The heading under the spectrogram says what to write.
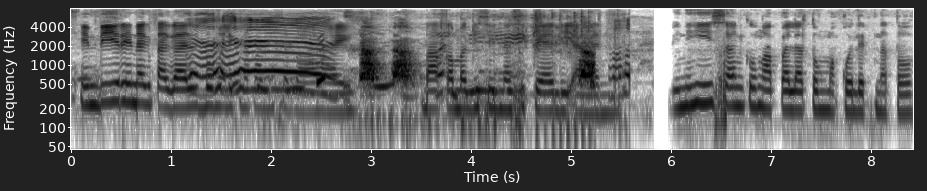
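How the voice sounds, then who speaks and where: Lively intonation at a moderate pace. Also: woman, fairly high pitch for a woman. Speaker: vlogger, stay-at-home mom. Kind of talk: vlog voice-over narration. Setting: home, partly outdoors.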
